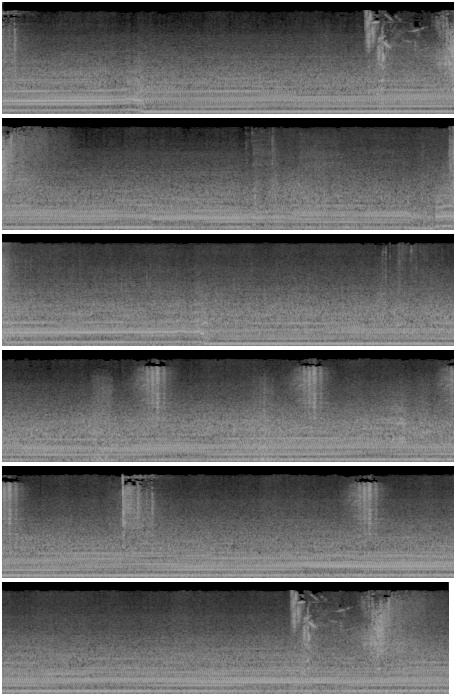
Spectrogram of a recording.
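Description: A car engine hums steadily at high speed, shifting gears now and then.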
